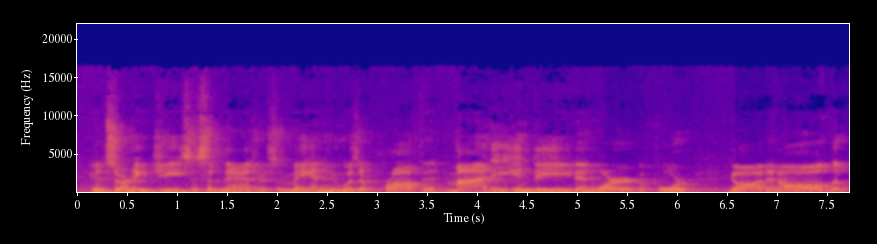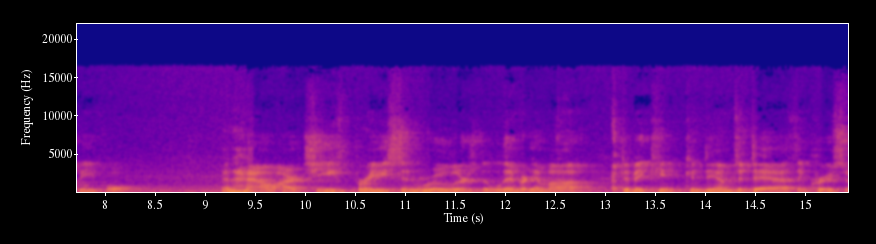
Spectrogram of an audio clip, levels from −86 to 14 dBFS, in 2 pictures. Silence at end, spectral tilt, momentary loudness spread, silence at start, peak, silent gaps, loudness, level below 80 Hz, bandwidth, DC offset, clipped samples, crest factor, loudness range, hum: 0 s; -4.5 dB/octave; 7 LU; 0 s; -6 dBFS; none; -20 LUFS; -52 dBFS; 17 kHz; under 0.1%; under 0.1%; 14 dB; 2 LU; none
